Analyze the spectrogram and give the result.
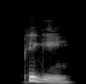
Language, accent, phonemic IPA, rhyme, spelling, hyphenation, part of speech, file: English, Australia, /ˈpɪɡi/, -ɪɡi, piggy, pig‧gy, noun / adjective, En-au-piggy.ogg
- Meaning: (noun) 1. A pig (the animal) 2. A guinea pig 3. A toe 4. A pig (greedy person) 5. A member of the police 6. Paypig; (adjective) Resembling a pig.: 1. Greedy 2. Slovenly, dirty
